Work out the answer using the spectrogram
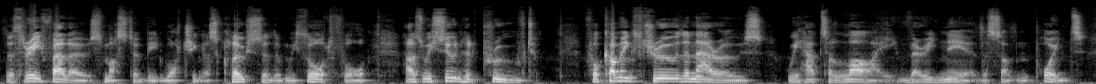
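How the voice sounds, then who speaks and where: Husky low-voiced man narrating a story. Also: measured pace. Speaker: head teacher reading aloud.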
